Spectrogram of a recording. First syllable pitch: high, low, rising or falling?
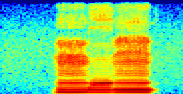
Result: low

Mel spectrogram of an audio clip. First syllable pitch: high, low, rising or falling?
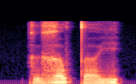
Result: low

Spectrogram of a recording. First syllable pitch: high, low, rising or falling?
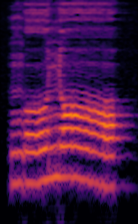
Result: rising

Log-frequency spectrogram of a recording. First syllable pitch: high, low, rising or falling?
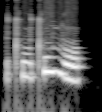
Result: low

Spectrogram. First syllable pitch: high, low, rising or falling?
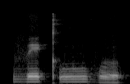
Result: high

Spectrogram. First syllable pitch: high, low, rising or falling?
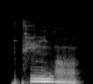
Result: high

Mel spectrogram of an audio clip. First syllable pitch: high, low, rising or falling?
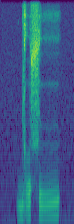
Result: rising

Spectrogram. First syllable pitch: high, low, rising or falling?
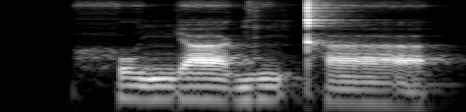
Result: low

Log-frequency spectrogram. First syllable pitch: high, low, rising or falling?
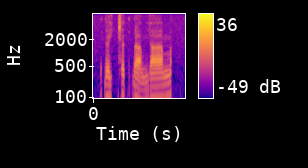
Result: rising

